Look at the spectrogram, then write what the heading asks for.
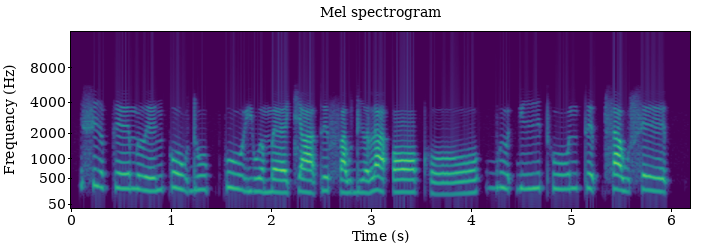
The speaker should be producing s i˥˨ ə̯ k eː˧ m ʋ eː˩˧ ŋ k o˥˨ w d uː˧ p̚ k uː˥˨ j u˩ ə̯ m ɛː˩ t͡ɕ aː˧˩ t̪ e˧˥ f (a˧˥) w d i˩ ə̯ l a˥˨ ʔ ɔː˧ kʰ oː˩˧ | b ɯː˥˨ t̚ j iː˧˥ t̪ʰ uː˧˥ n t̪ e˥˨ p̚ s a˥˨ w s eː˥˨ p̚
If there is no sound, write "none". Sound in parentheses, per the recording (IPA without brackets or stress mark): a˩˧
